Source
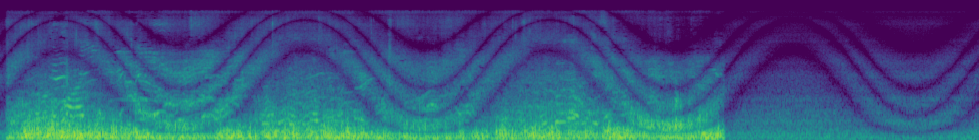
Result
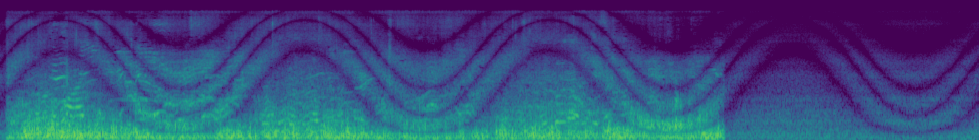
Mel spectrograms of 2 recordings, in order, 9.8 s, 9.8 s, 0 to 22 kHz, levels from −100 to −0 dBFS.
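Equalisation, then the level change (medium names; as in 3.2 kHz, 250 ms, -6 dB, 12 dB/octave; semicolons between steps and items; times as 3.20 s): bass shelf 310 Hz -5 dB; -3.0 dB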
